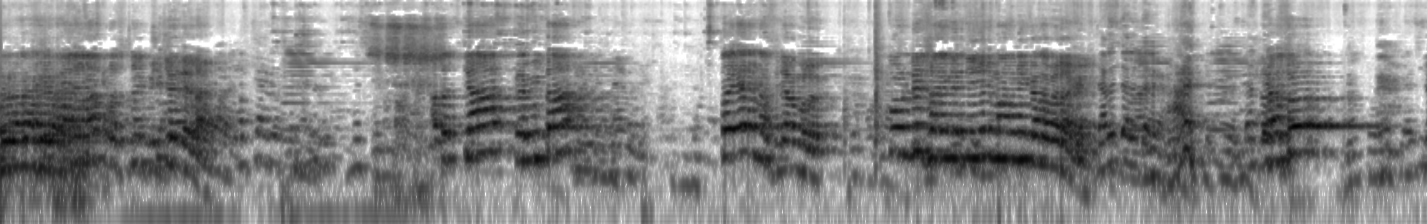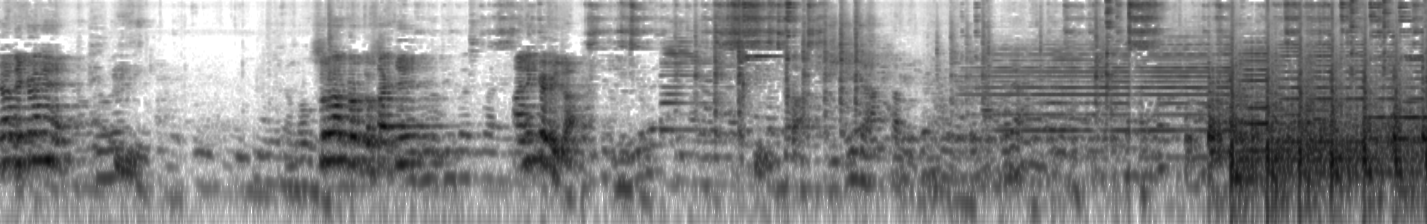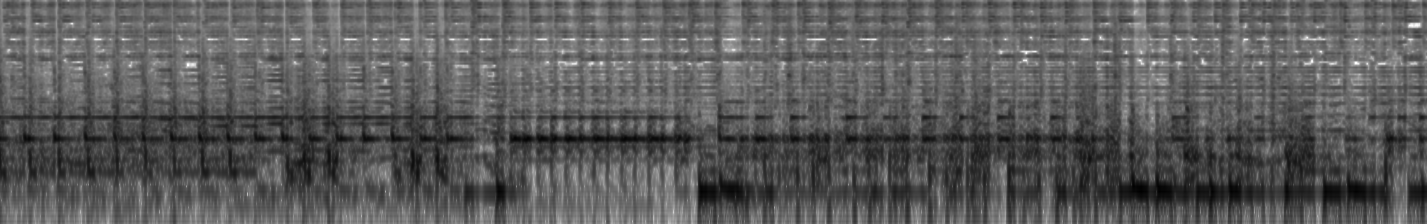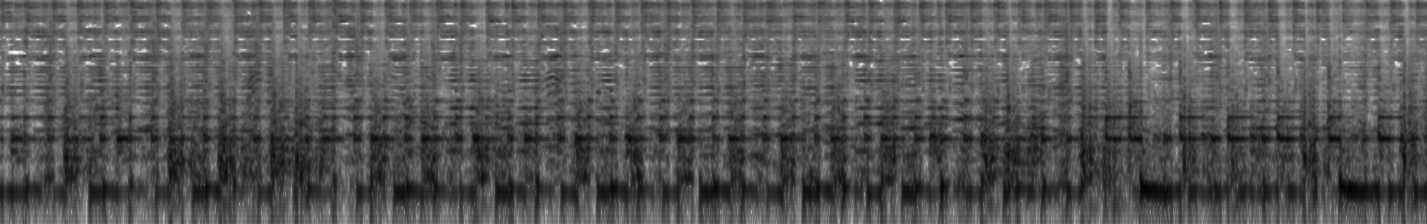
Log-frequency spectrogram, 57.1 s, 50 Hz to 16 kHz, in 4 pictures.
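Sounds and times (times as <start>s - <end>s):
jingling tambourine-like percussion: 18.8s - 23.1s, 23.7s - 57.0s
drum: 26.4s - 57.0s.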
